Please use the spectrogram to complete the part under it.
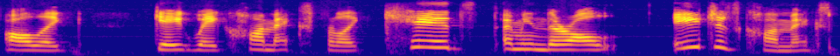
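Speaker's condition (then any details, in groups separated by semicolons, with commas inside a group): No condition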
